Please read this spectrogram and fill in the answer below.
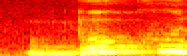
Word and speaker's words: beaucoup: Beaucoup de, and the P is not pronounced here either.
